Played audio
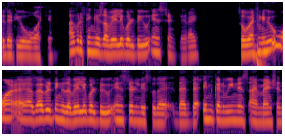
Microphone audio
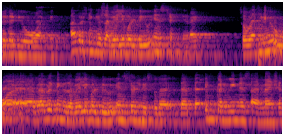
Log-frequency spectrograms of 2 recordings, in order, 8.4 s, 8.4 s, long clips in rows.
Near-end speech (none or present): none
